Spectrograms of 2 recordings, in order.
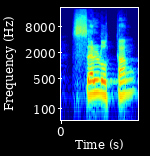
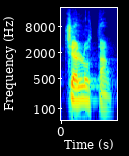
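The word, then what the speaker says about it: Zealot: 그리고 이 열심당이 또 다른 표현으로는 셀로 땅 혹은 젤로 땅. 영어 발음이기 때문에 셀로 땅이라고도 하고 젤로 땅이라고 하는 사람들이 등장하게 되는 거죠.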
